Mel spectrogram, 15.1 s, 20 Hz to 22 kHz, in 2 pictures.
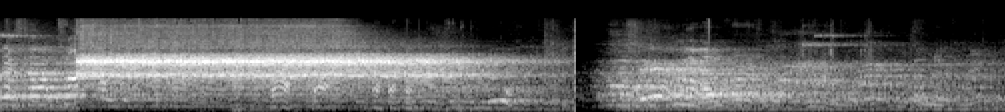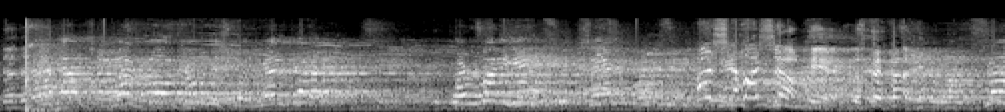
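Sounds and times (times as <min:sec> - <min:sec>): voices echoing in hall: 0:00.0 - 0:15.0
steady ringing tone: 0:01.0 - 0:04.3.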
